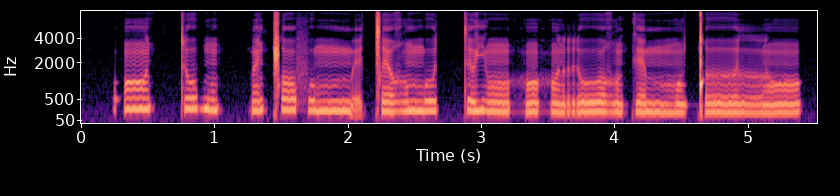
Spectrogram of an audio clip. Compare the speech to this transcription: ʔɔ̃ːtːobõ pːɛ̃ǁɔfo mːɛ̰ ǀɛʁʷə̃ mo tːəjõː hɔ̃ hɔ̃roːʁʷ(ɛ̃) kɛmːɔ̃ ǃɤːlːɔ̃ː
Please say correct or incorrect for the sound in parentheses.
correct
